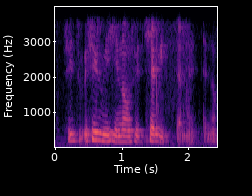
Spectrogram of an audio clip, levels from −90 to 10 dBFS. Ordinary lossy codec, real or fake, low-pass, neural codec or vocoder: Opus, 32 kbps; real; 3.6 kHz; none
